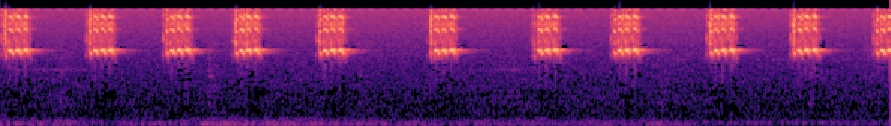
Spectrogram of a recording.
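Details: Washington field cricket, the common cricket of late summer and fall, chirping steadily: short high trilled bursts of a few pulses, about two per second, clear against a quiet low background rumble.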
